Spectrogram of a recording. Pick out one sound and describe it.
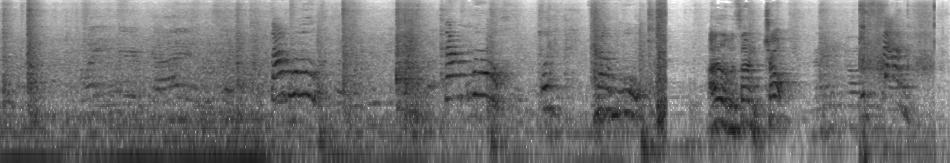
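A young girl speaks and squeals excitedly close by.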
